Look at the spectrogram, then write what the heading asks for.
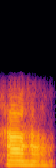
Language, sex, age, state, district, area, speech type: Sindhi, female, 30-45, Gujarat, Surat, urban, conversation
